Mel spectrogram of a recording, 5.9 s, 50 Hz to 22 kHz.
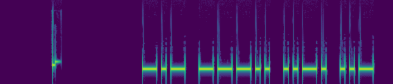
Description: Morse code, heard as a keyed tone, about 17 wpm, 700 Hz. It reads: K8FU
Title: Easy Call Signs Repeated 3x - 17wpm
